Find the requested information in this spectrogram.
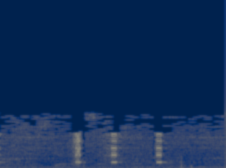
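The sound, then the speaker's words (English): Telephone keypad dialing tones sound on a phone line: three short, evenly spaced beeps over a faint, steady line hiss. “Ooh, we're having a little technical problem. That's a phone. That's a phone thing.”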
